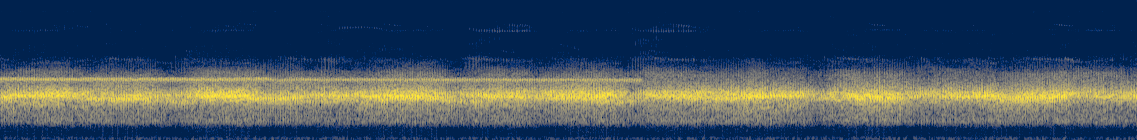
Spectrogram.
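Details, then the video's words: Many frogs calling together at night in Mexico, a thick continuous buzzing chorus that swells and dips slightly, with a level, sustained higher tone over the first half. "Mexican Frogs & Toads Sounds"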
